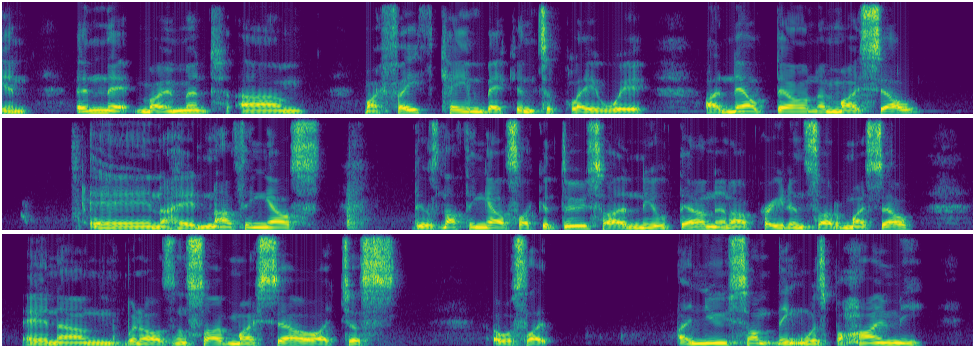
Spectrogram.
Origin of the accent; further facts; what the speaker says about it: Whangarei, Northland, New Zealand; Yeah, I was born there. But around 3 years old, I was raised in Whangarei, which is up in Northland.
